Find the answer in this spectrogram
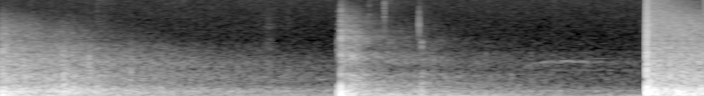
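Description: Aerial firework shells bursting: the echoing boom of one burst fades away over the first second or so, a sharper bang comes about two and a half seconds in with a few crackles after it, and another loud boom lands near the end.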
